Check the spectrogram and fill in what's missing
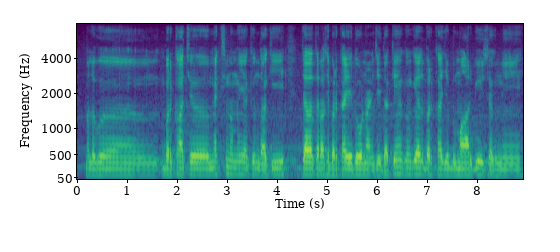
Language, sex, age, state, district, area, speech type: Dogri, male, 18-30, Jammu and Kashmir, Kathua, rural, spontaneous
